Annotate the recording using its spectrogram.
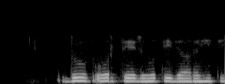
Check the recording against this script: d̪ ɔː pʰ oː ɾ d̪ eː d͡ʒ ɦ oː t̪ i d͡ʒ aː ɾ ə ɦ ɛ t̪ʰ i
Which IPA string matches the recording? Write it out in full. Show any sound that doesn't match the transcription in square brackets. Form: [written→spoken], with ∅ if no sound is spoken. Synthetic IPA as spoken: d̪ [ɔː→uː] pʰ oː ɾ [d̪→t̪] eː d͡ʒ ɦ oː t̪ i d͡ʒ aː ɾ ə ɦ [ɛ→i] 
